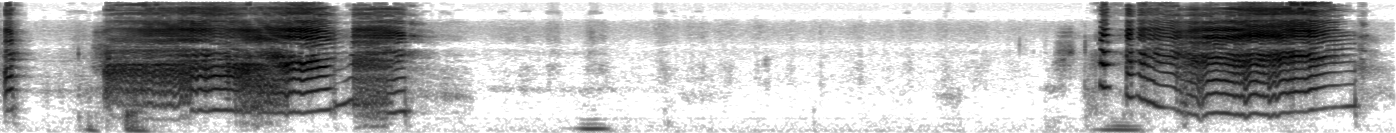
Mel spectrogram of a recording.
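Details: Pet otter giving two very high, piercing squeals, each about one and a half seconds long, with wavering harmonics. A brief quiet gap separates them, and a person speaks just afterward.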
